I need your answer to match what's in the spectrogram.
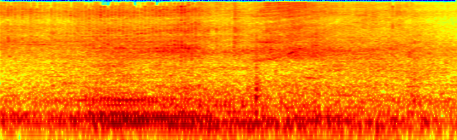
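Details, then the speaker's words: Toyota GLI after a misfire and no-start repair: a smooth, even low idle with a steady beat, no stumbling or misfire, and a stable RPM needle. Normal idle. "RPM की जो needle होगी stable है बिल्कुल okay हुई है"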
